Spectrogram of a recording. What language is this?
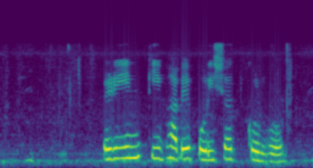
Bangla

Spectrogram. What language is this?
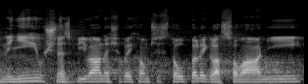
Czech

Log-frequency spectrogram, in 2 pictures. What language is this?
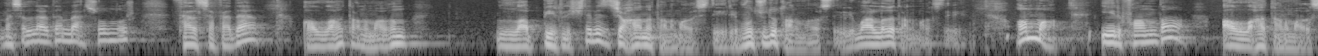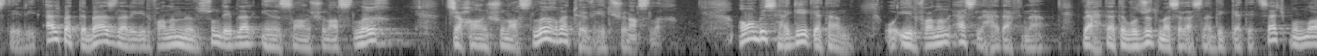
Turkish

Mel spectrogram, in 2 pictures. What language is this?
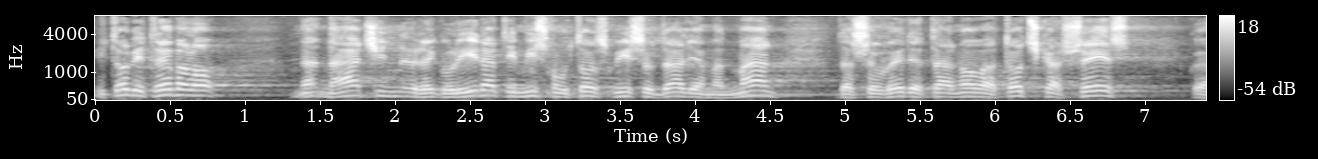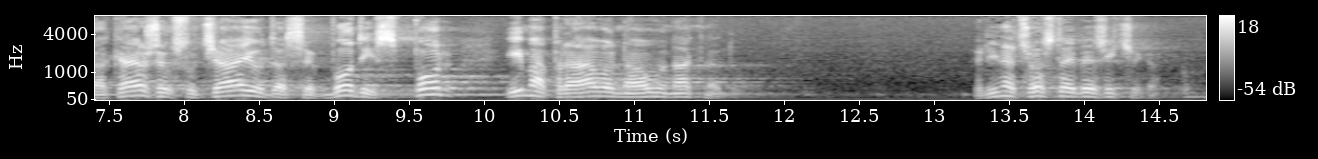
Croatian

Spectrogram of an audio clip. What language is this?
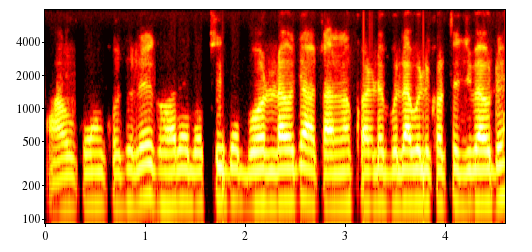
Odia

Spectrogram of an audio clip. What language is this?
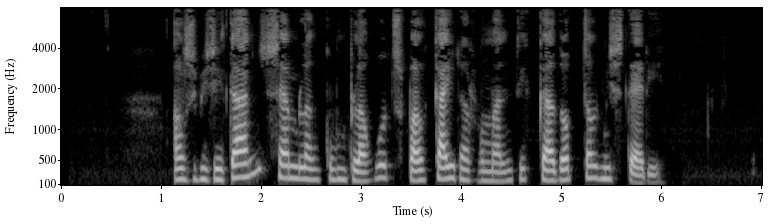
Catalan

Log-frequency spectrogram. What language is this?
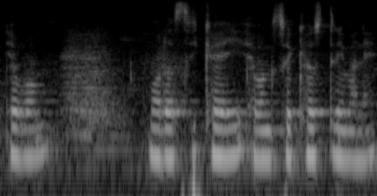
Odia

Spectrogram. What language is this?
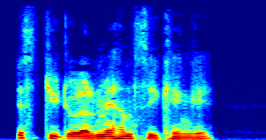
Hindi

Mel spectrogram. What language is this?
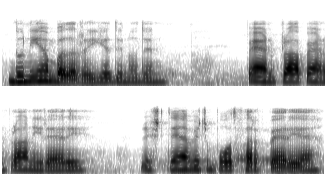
Punjabi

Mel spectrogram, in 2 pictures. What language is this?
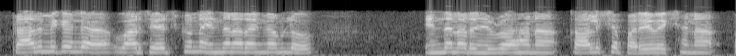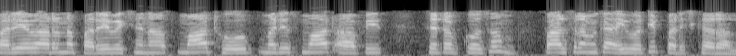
Telugu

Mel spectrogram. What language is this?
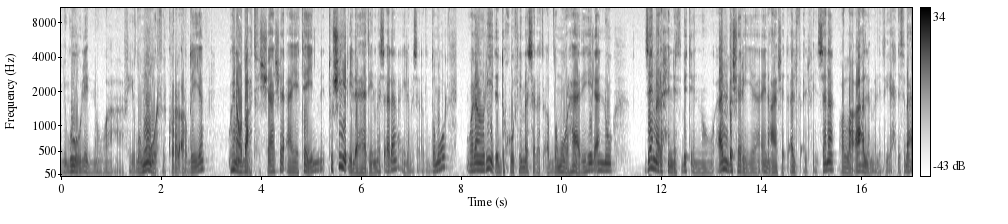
Arabic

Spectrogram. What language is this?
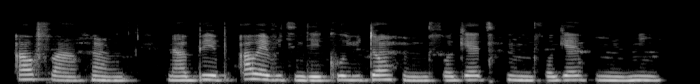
Nigerian Pidgin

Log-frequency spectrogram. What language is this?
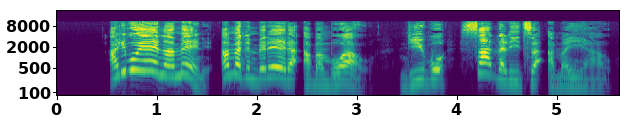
Nyanja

